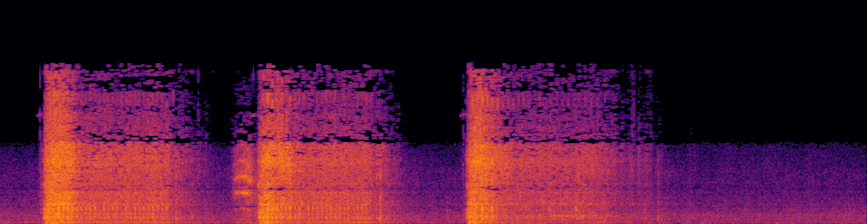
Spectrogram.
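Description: Juki industrial sewing machine stitching in three short runs about a second and a half apart, each starting abruptly and running for about a second; the last one trails off.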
